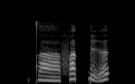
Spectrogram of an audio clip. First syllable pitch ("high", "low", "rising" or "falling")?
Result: low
